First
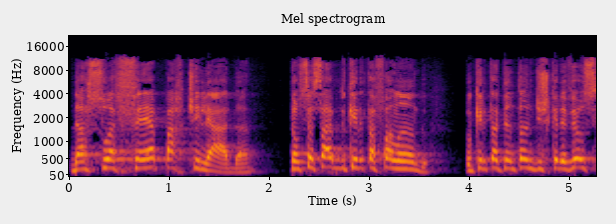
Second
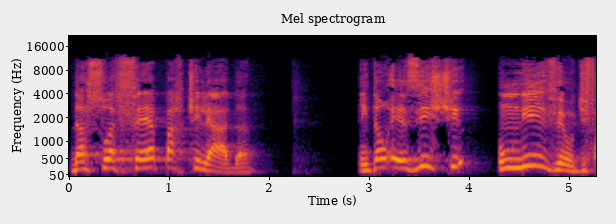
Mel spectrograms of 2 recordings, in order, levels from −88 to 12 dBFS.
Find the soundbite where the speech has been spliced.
first; 1 cut; at 2.1 s

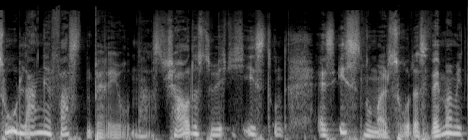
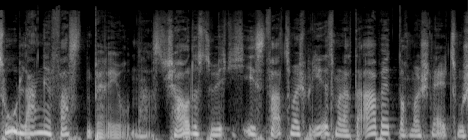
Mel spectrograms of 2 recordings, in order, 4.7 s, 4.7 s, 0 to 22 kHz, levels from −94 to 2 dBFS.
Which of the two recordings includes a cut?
second; 1 cut; at 2.7 s

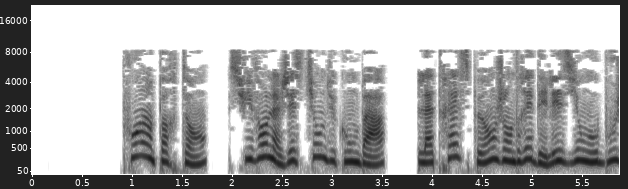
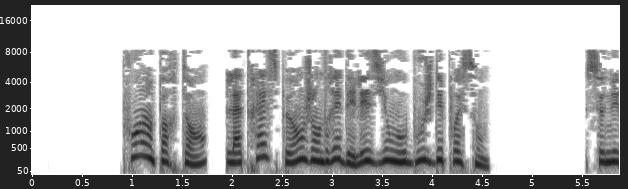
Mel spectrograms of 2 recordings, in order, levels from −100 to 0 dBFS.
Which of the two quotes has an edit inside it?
second; 1 cut; at 1.8 s

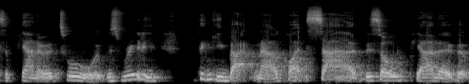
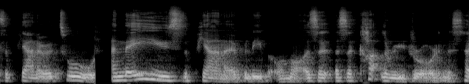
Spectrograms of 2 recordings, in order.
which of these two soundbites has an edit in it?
second; 1 cut; at 0.9 s

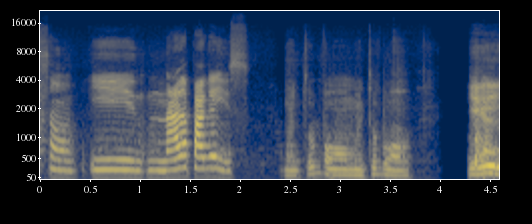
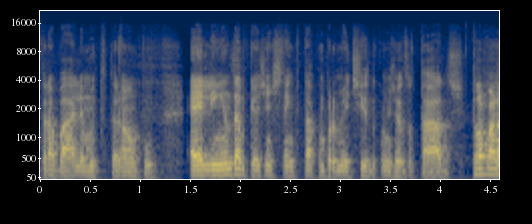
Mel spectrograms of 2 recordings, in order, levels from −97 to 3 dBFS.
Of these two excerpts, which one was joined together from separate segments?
second; 1 cut; at 2.0 s

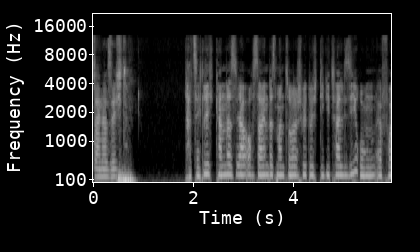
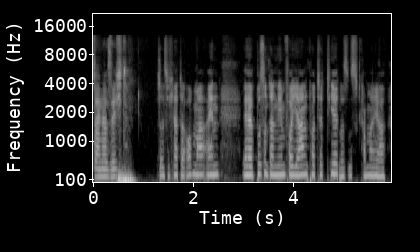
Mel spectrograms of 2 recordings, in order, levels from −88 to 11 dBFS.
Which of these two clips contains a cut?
second; 2 cuts; at 1.3 s, 4.9 s

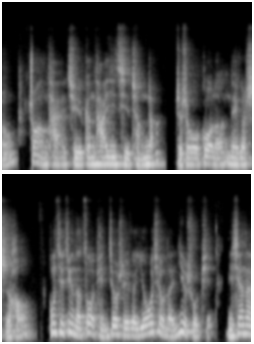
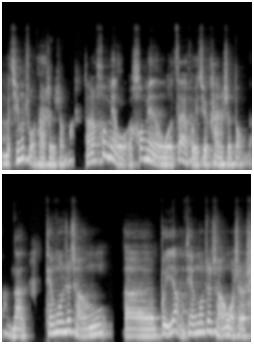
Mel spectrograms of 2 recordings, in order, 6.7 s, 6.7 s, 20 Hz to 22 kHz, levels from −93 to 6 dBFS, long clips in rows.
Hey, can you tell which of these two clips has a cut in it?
second; 1 cut; at 1.5 s

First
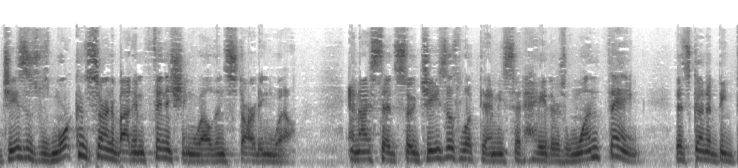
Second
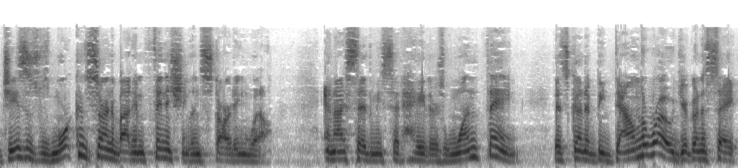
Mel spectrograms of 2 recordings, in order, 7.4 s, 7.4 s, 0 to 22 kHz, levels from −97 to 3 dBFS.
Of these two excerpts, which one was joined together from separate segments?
second; 2 cuts; at 1.9 s, 3.7 s

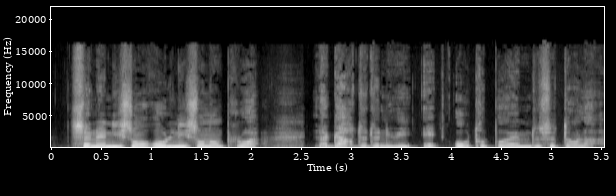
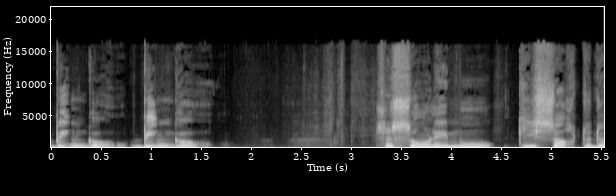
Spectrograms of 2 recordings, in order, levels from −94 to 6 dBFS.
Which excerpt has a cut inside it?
first; 1 cut; at 2.5 s

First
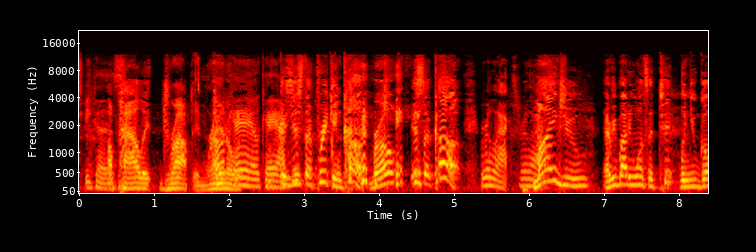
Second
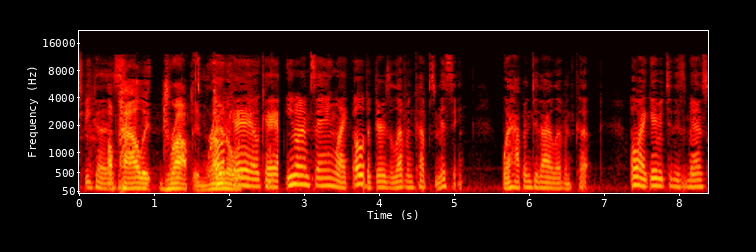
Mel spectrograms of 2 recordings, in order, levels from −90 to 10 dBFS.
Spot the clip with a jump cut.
second; 2 cuts; at 2.6 s, 3.8 s

